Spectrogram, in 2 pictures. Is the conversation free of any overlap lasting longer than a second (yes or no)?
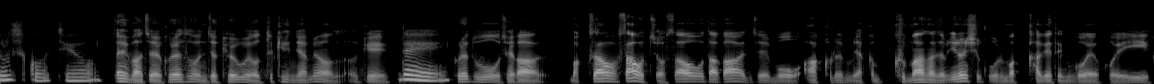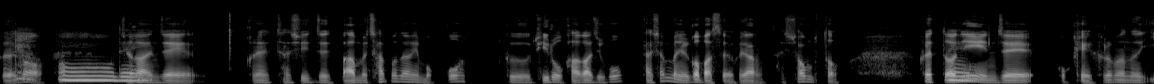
yes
